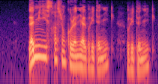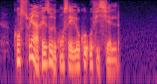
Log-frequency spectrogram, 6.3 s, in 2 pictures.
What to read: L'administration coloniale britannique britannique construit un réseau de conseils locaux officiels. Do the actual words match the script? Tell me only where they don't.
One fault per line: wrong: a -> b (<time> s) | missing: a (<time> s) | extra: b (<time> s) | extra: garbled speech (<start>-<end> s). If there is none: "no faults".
no faults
